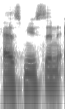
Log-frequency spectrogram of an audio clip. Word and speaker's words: Asmussen: It is Erik Asmussen.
